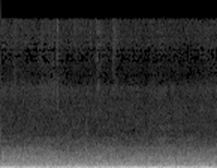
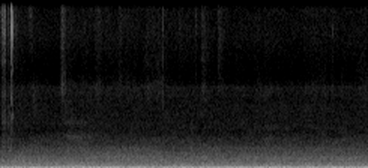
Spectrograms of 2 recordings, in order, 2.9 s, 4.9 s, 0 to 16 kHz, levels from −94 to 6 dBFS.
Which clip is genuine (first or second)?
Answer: second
